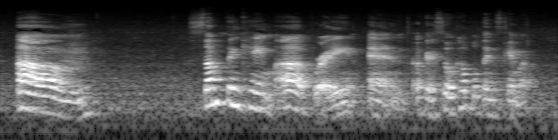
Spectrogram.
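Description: A woman talks at a fairly slow pace in a high pitch, her intonation lively. Her loudness swings widely, with audible room echo and noticeable background noise. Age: 30s. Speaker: podcast co-host. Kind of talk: casual chat.

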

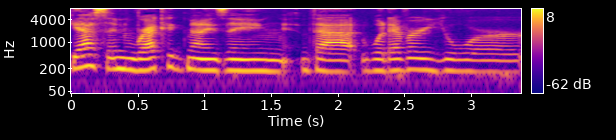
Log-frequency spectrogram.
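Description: This is a plain, everyday voice with an American accent. The intonation stays fairly even. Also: woman. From upstate New York. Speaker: psychotherapist. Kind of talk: podcast interview.

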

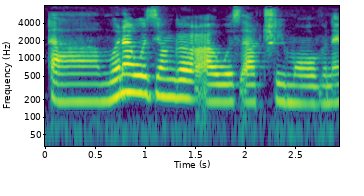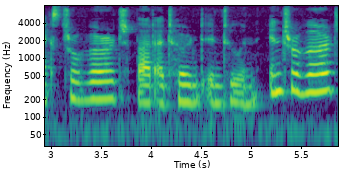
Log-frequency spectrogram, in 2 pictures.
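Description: This woman has a German accent and a medium-pitched voice. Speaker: podcaster, university student. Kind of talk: casual solo monologue. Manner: hesitant with fillers and self-corrections.

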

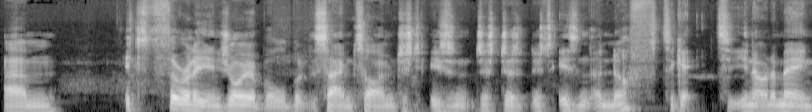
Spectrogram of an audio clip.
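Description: In a British accent, a man speaks at a moderate pace with a fairly low pitch. His tone is dark and mellow, and his intonation fairly even. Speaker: podcast host. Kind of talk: casual chat.

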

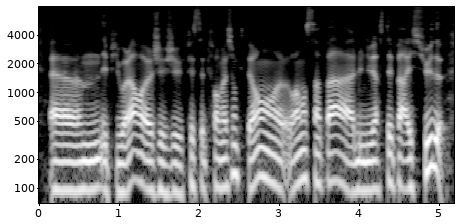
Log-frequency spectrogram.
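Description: A man speaks at a moderate pace with a very deep, low pitch. His pitch variation is ordinary, and noticeable background noise can be heard. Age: 40s. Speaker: recruitment and employer branding specialist. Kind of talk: interview.

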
